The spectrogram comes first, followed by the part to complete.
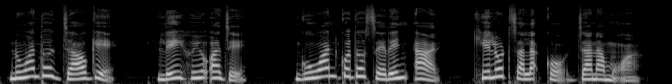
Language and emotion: Santali, neutral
